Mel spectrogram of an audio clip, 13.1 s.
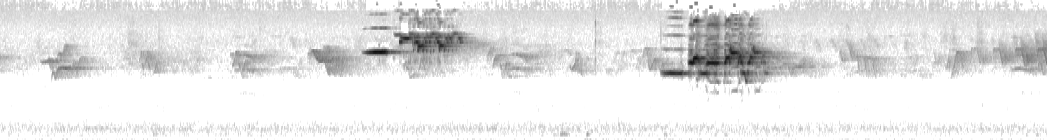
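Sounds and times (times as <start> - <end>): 
hermit thrush song: 4.6 - 5.8, 8.3 - 9.7.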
